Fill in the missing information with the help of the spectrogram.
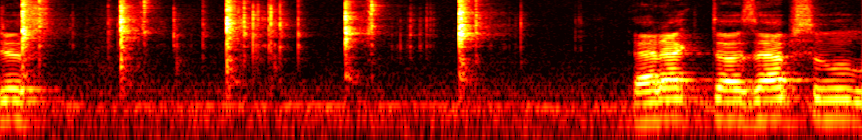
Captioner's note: knife scraping against metal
